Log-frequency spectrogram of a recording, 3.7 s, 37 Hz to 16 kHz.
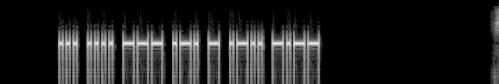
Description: Morse code, heard as a keyed tone, about 44 wpm, 700 Hz. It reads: SHORTLY
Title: LY Suffix - Top 100 Words with Base Words 45wpm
